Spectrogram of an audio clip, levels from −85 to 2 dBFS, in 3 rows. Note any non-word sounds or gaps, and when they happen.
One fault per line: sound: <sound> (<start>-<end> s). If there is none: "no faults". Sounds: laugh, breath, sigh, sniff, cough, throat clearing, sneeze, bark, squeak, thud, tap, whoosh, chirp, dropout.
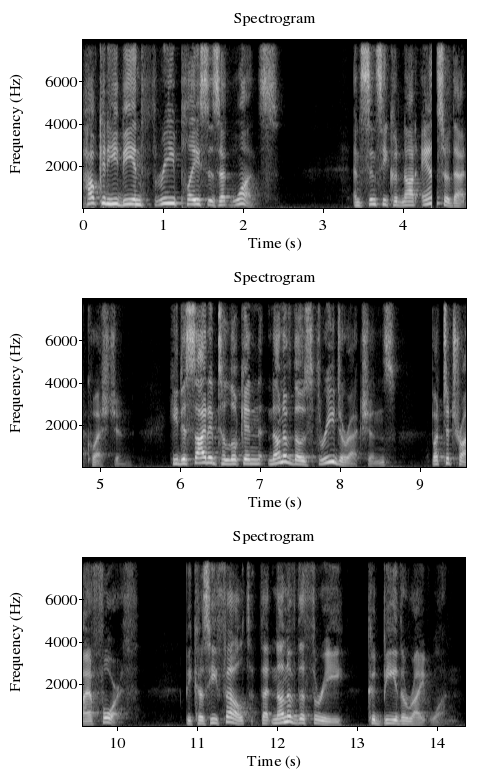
sound: dropout (4.4-4.4 s)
